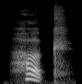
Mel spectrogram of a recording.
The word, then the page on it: foot: American English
